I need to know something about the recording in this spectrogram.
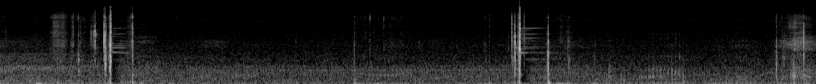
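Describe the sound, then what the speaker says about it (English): A 21-year-old cat purrs softly and steadily close by, with a couple of sharp clicks and clatters breaking through the quiet. "It's a happy cat."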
